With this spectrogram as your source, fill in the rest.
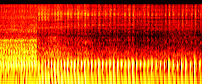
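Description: Supermoto motorcycle engine pulling under load, a loud close throaty pulse of rapid firing beats that climbs steadily after a brief shift in tone.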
